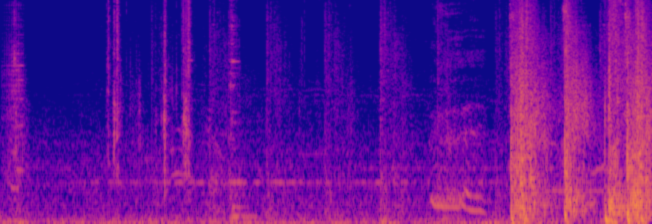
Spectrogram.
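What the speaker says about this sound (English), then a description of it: "Is this like a super inaccurate gun?" Scattered gunshots from a wildly inaccurate gun in Borderlands crack out as sharp, irregular single reports and short clusters, growing louder and denser toward the end over faint game ambience.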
